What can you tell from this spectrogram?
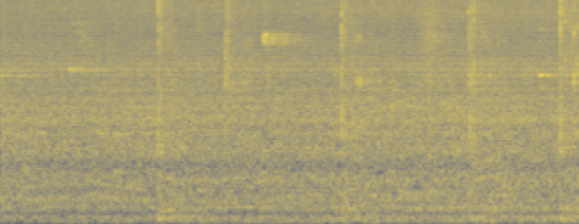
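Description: A basketball bouncing on a hardwood gym floor as it is dribbled, a handful of separate sharp bounces over a steady gym background, with a few short high squeaks of sneakers on the floor.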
